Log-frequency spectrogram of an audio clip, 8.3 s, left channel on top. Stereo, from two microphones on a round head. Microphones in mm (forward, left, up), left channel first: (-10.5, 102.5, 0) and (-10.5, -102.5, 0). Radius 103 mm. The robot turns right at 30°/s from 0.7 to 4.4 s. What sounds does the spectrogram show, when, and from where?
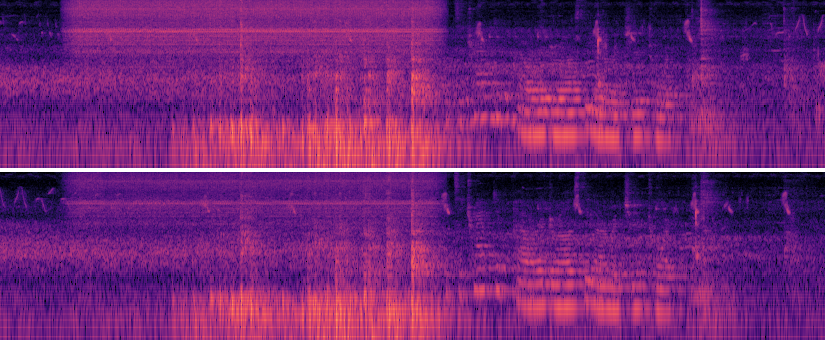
1.7 s typing on a keyboard: 60° left (ahead or behind), 3.5 m; by 4.4 s 15° right (ahead or behind), 3.5 m
4.5 s a woman speaking: 45° right (ahead or behind), 2 m
6.9 s a squeak: 50° left (ahead or behind), 2.5 m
